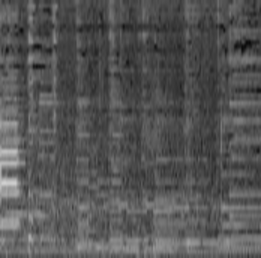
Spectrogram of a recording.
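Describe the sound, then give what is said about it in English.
Several car horns honk together at a drive-in worship service in overlapping, sustained blasts, a loud, steady chorus of tones that carries on for a few seconds with brief dips and restarts. “get Anna a hand. Or a honk.”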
